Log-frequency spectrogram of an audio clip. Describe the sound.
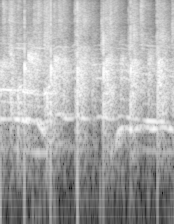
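Dense, steady applause with sharp claps scattered throughout, mixed with voices or cheering that add a few sustained tones on top. Loud and continuous for its whole short length.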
